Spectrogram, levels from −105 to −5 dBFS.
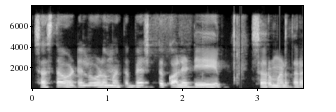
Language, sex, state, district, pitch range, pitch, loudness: Kannada, male, Karnataka, Bijapur, 125-135 Hz, 130 Hz, -17 LUFS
